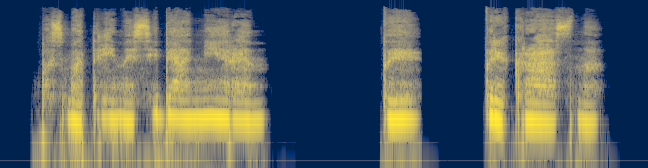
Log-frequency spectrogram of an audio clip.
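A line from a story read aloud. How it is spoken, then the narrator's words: Whisper. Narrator (Russian): прошептала Кристина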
